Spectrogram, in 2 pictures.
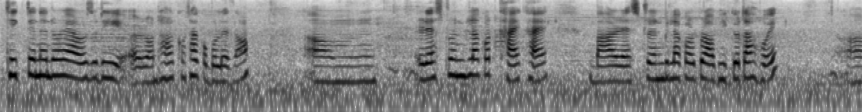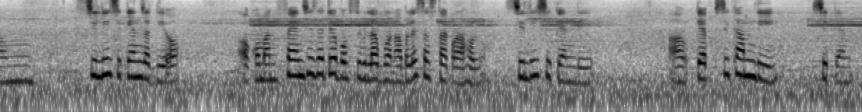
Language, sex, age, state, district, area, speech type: Assamese, female, 45-60, Assam, Morigaon, rural, spontaneous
